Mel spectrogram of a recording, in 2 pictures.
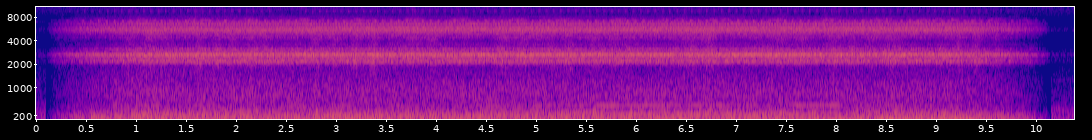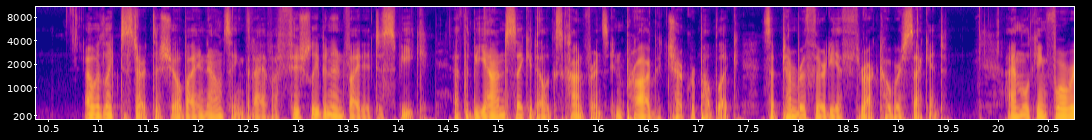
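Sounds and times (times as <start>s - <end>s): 
night insects singing outdoors on an August evening in Michigan: 0.0s - 10.1s
speech: 10.8s - 20.7s.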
